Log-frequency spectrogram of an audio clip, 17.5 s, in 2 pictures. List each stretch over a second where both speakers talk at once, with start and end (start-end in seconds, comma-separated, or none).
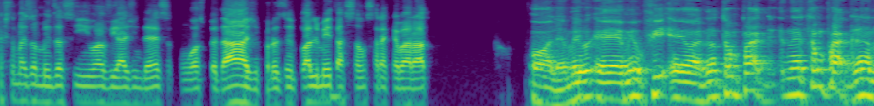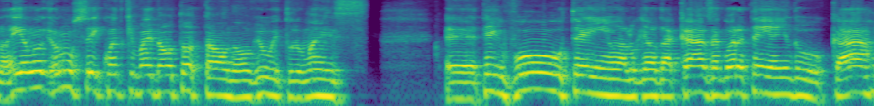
none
